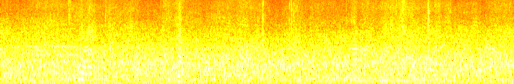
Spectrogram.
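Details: Honey bees in a top-bar hive, a dense steady hum of many wings filling the whole stretch with faint low droning tones and scattered brief crackles and ticks from movement inside the hive.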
